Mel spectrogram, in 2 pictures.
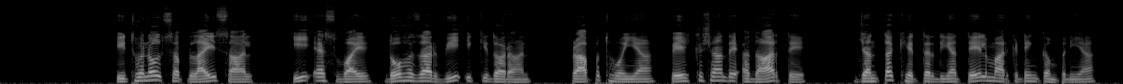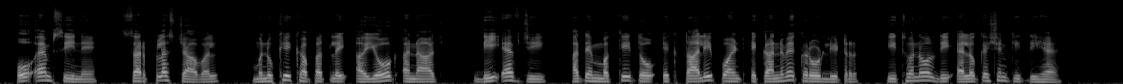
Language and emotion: Punjabi, neutral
